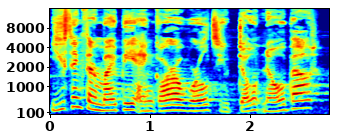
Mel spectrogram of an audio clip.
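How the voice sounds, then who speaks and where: A woman's voice: medium pitch, lively intonation, a little fast, a little hiss or hum, natural voice. An actress playing a confident, friendly young woman space explorer in a video game, earnest and easygoing. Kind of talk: video game dialogue acting. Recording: long reverberant space, faint music.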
